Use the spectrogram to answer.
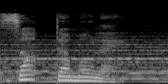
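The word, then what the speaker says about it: Jacques de Molay: Jacqu De Mole, pronounced Zach Damole, now in his 70s, was brought out.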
